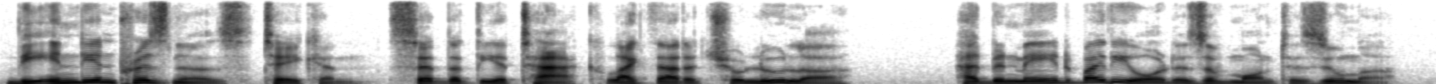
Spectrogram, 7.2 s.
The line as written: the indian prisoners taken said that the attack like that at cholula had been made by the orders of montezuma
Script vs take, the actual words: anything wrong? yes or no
no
